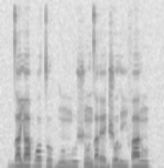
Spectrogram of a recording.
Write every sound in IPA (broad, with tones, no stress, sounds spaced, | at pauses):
d a˦ j a˦ b ɔ˦ t o˦˨ ɡ͡b ũ˧ m u˦ ʃ ũ˦ d a˧ ɾ ɛ˧ d͡ʒ o˦ l i˧ f a˦ ɾ ũ˦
